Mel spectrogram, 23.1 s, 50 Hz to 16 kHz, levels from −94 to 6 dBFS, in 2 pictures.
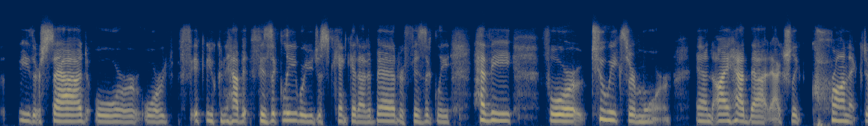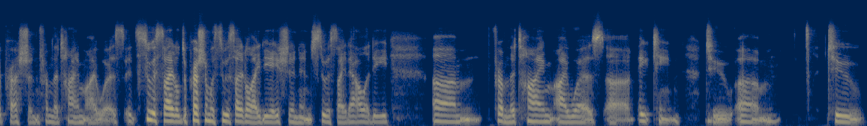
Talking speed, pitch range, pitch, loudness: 145 wpm, 170-205 Hz, 185 Hz, -29 LUFS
